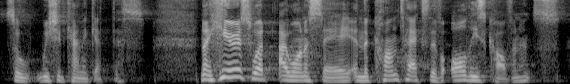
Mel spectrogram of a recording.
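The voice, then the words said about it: Northern Irish accent. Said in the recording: “hopefully you've heard it in the accent, I'm from Northern Ireland”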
